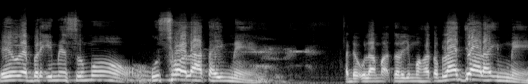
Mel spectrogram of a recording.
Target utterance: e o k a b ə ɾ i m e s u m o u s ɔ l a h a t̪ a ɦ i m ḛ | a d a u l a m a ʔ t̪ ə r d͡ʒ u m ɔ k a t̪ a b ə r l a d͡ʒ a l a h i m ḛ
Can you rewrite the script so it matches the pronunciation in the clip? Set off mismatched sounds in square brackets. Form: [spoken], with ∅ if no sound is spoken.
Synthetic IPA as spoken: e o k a b ə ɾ i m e s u m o u s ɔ l a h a t̪ a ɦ i m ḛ | a d a u l a m a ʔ t̪ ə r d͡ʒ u m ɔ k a t̪ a b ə [∅] l a d͡ʒ a l a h i m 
